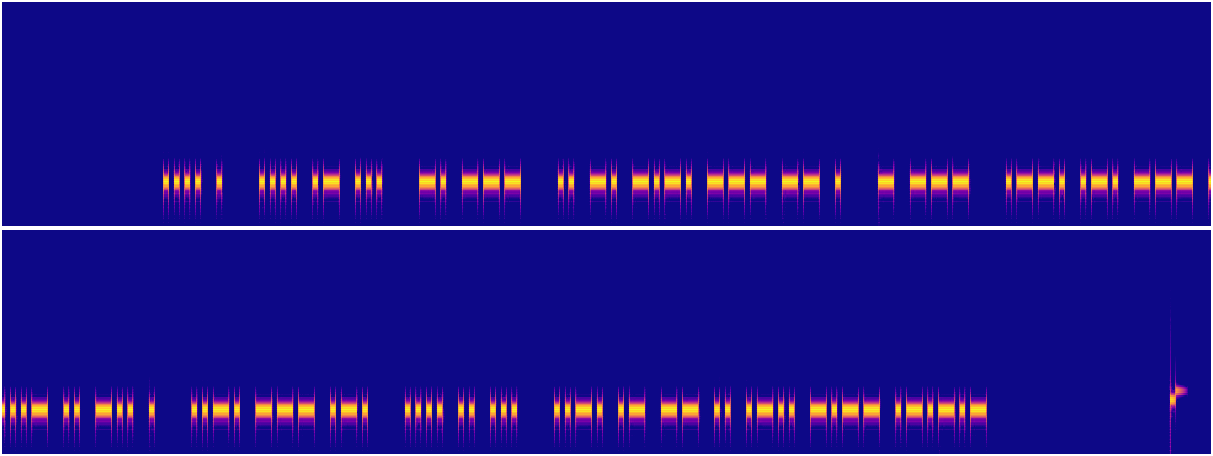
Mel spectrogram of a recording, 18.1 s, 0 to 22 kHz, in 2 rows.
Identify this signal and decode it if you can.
Morse code, heard as a keyed tone, about 30 wpm, 700 Hz. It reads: HE HAS NO INCOME TO PROVIDE FOR HIS FAMILY.
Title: Sentences from Top 1000 Words - Review Part 5 - 30wpm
